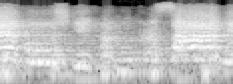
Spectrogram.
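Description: Choir singing a Soviet march with band accompaniment, with long held notes and a fresh loud phrase starting near the end.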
